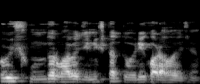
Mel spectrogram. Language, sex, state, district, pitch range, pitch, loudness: Bengali, male, West Bengal, Kolkata, 115-140 Hz, 120 Hz, -16 LUFS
